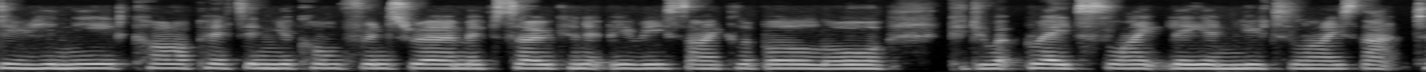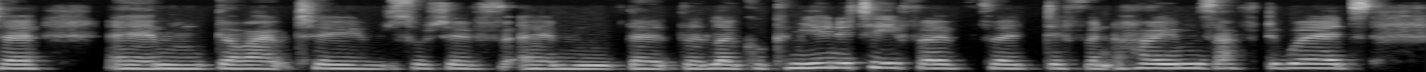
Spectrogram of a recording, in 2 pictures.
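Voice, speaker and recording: A woman with a Manchester accent speaks at a medium pitch in a dark, mellow tone. Her pace is moderate and her intonation monotone and flat. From northern England, Manchester. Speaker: association executive director. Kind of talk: interview conversation. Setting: podcast. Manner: hesitant, many fillers and repeats.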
